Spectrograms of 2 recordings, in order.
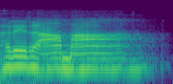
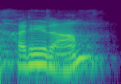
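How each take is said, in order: First: The name ends on an added a vowel. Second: The name ends on the consonant m. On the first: "Or Hare Rama" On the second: "it is this Ram"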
